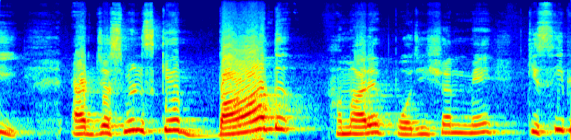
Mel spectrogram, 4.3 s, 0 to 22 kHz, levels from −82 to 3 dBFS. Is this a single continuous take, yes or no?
yes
